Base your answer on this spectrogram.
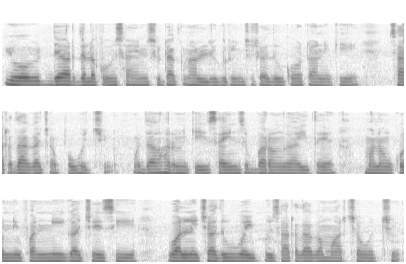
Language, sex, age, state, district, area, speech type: Telugu, male, 30-45, Andhra Pradesh, Guntur, urban, spontaneous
